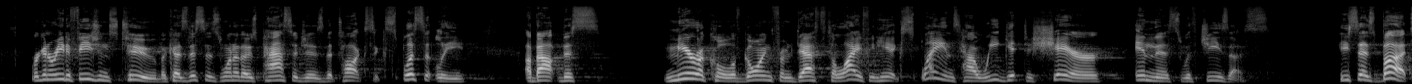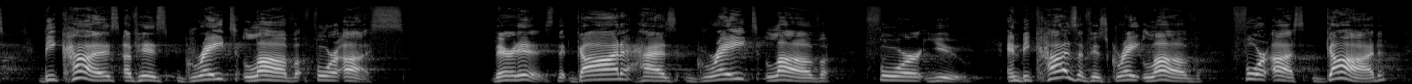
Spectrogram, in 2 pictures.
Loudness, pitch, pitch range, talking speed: -23 LUFS, 185 Hz, 160-215 Hz, 140 wpm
